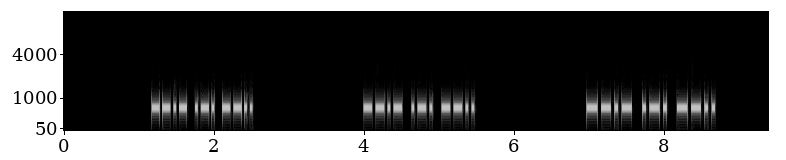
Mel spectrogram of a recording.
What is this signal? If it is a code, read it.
Morse code, heard as a keyed tone, about 29 wpm, 700 Hz. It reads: QRZ QRZ QRZ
